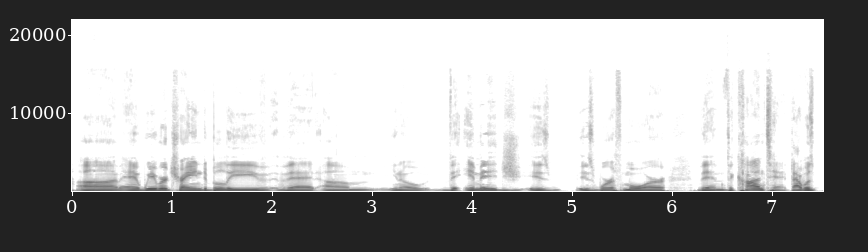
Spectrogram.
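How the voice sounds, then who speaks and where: A man's voice: medium pitch, unhurried, few pauses, mellow, no echo. Middle aged american guy as a podcast guest, earnest, talks with emphasis, really dry close sound. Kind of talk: reflective, enthusiastic interview talk.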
